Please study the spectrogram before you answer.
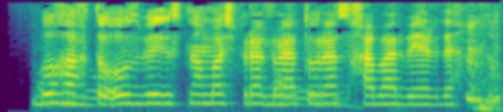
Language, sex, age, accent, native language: Uzbek, male, 18-24, Andijon, Uzbek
